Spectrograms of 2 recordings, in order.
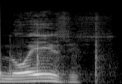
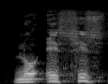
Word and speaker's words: noesis: Bunun üzerine teemmül, gene Eflatun'da noesis, noesis diye yazıyoruz ama bu s iki sesin arasına geldi mi z diye okunur Yunanca'da.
